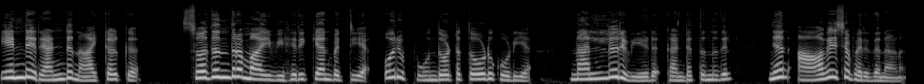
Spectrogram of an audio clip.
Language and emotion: Malayalam, happy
